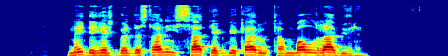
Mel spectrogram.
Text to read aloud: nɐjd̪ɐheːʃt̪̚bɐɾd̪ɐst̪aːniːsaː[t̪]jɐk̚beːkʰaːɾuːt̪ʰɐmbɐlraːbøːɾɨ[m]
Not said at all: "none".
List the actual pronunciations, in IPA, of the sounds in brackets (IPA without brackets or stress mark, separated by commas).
t̪, n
